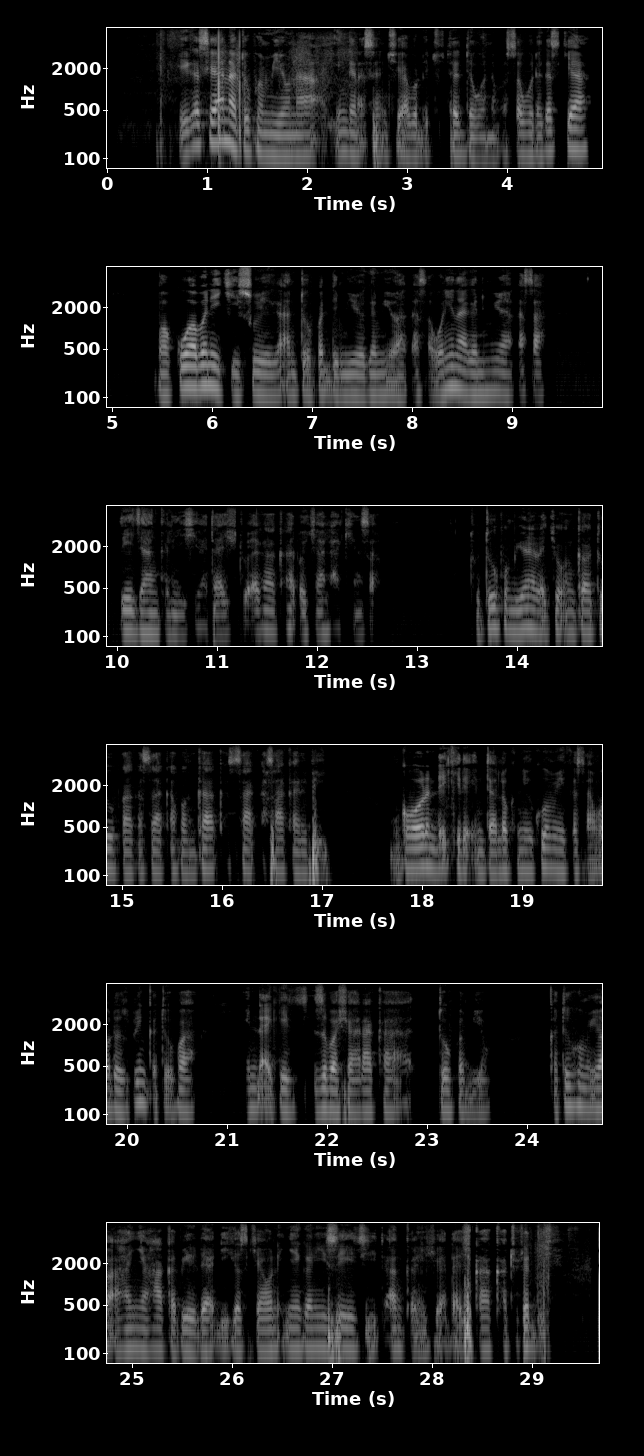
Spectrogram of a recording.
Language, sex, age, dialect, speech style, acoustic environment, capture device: Hausa, male, 25-34, Nigeria - Kano, happy, silence, mobile / Linux / Chrome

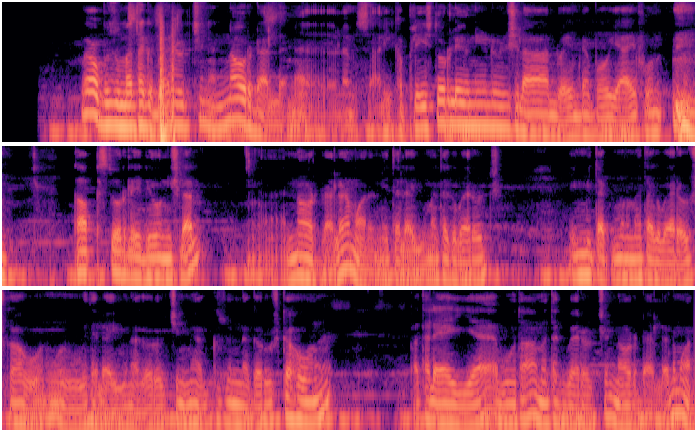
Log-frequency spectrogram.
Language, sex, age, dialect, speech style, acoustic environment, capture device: Amharic, male, 18-24, Ethiopia - Addis Ababa, relaxed, people talking, mobile / Linux / Chrome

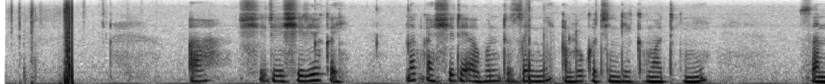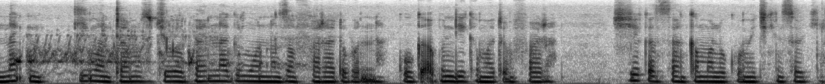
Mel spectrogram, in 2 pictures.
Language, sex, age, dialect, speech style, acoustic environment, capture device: Hausa, female, 25-34, Nigeria - Kano, focused, nature, mobile / Linux / Chrome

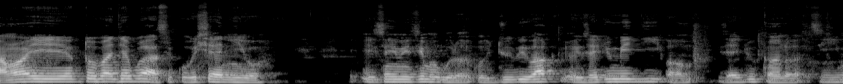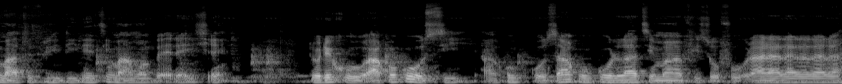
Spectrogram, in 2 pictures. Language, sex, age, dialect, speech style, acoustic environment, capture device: Yoruba, male, 25-34, Nigeria - Nigerian Standard, tired, music; people talking; nature; traffic; construction, mobile / Linux / Chrome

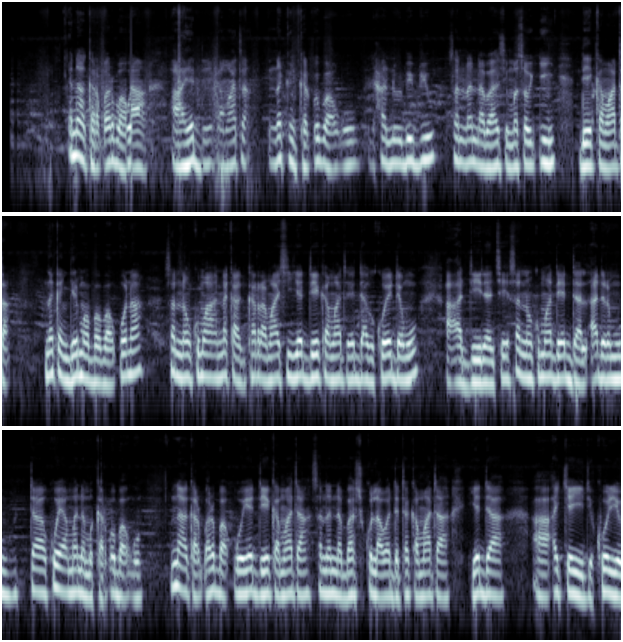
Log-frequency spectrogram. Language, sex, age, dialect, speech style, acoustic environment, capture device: Hausa, male, 18-24, Nigeria - Kano, happy, nature; silence, mobile / Linux / Chrome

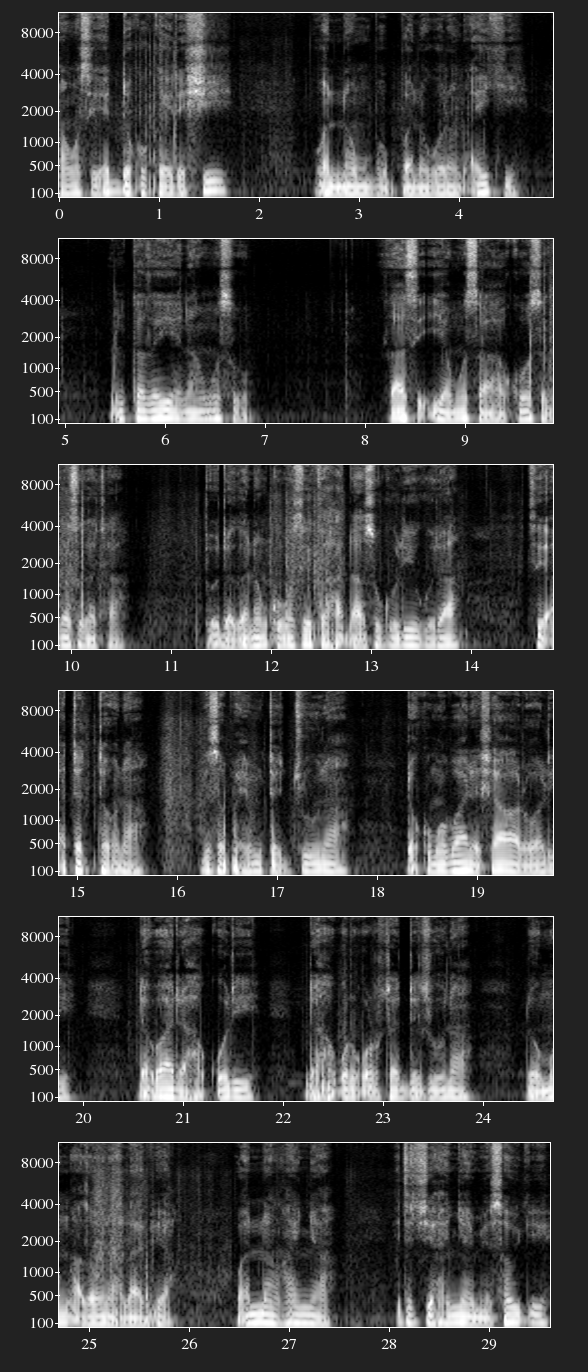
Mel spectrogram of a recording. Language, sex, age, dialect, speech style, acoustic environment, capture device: Hausa, male, 25-34, Nigeria - Kano, happy, silence, mobile / Linux / Chrome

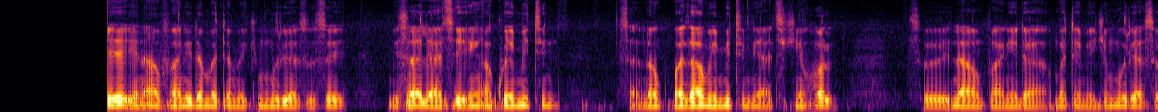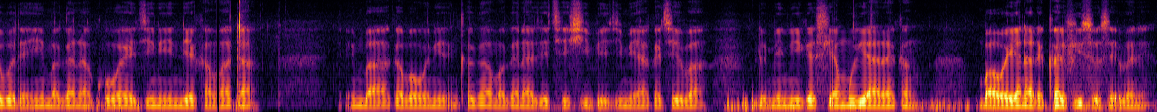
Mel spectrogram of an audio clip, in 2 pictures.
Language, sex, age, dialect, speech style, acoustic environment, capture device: Hausa, male, 25-34, Nigeria - Kano, happy; anxious, nature; silence, mobile / Linux / Chrome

